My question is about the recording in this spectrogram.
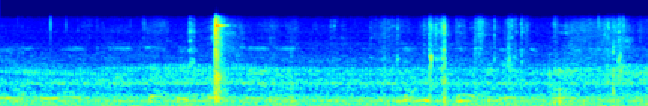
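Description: A single sharp tap about a second and a half in, then a few softer ticks near three seconds, over faint background voices.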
